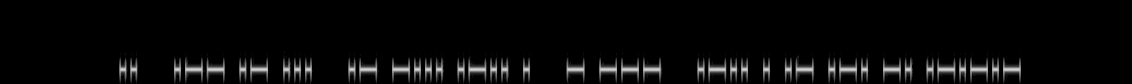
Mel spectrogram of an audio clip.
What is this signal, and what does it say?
Morse code, heard as a keyed tone, about 22 wpm, 700 Hz. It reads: I WAS ABLE TO LEARN.
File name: practice / 22wpm / Sentences with 4-Word Phrases - 22wpm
